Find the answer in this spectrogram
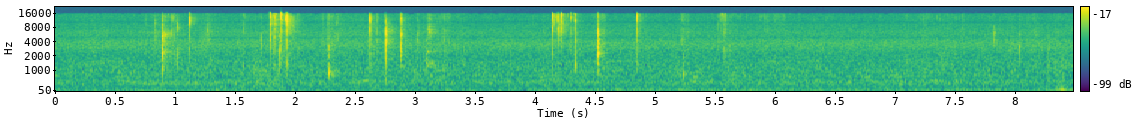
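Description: Near silence with a scatter of small, sharp clicks and taps in the first half, like fingers or nails handling small objects at a table.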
